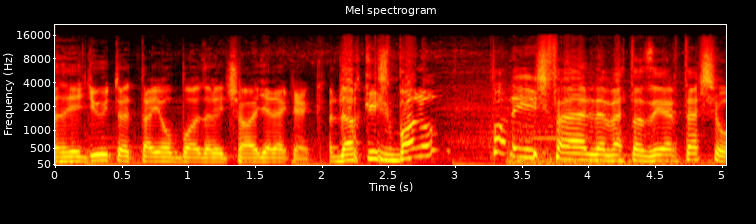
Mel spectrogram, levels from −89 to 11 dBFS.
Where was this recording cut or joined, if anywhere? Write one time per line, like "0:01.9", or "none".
0:02.1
